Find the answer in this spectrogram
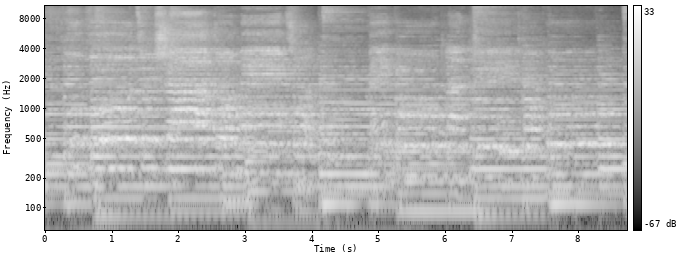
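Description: Live worship band playing a praise song: voices singing over electric guitars, bass and drums, with a cymbal crash about every two seconds.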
